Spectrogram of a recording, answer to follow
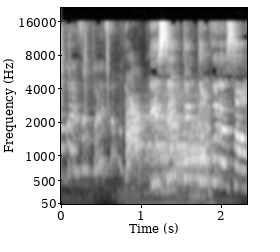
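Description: A cow mooing once, a long call that rises and then falls, used as a comic sound effect over light background music. A short bit of a woman's voice comes just before it.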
